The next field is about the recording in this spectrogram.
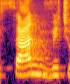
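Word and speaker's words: sandwich: silent इन word सैंडविच सैंडविच में कौन सा वर्ड साइलेंट है तो आपका डी है हम जब आप बोल कर देखिए सैंडविच बोलते हैं आपका सैंडविच नहीं बोलते हो डी आपका यहां साइलेंट हो जाता है नेक्स्ट क्वेश्चन है चच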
